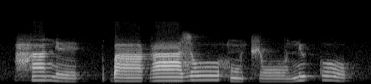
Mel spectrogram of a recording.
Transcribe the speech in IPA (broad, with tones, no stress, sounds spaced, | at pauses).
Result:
h ã˧ n e˨ | ɓ aː˨ ɡ aː˧ z oː˦ h ũ˨ t͡ʃ oː˨ n ɨ˦ k o˦˨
